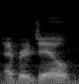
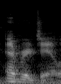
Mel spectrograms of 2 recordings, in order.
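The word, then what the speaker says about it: Evergaol: But, thank you for pronouncing as ever jail. I I hear so many weird pronunciations of that. I'm like, "Guys, ever jail. It's It's a It's ever jail.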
